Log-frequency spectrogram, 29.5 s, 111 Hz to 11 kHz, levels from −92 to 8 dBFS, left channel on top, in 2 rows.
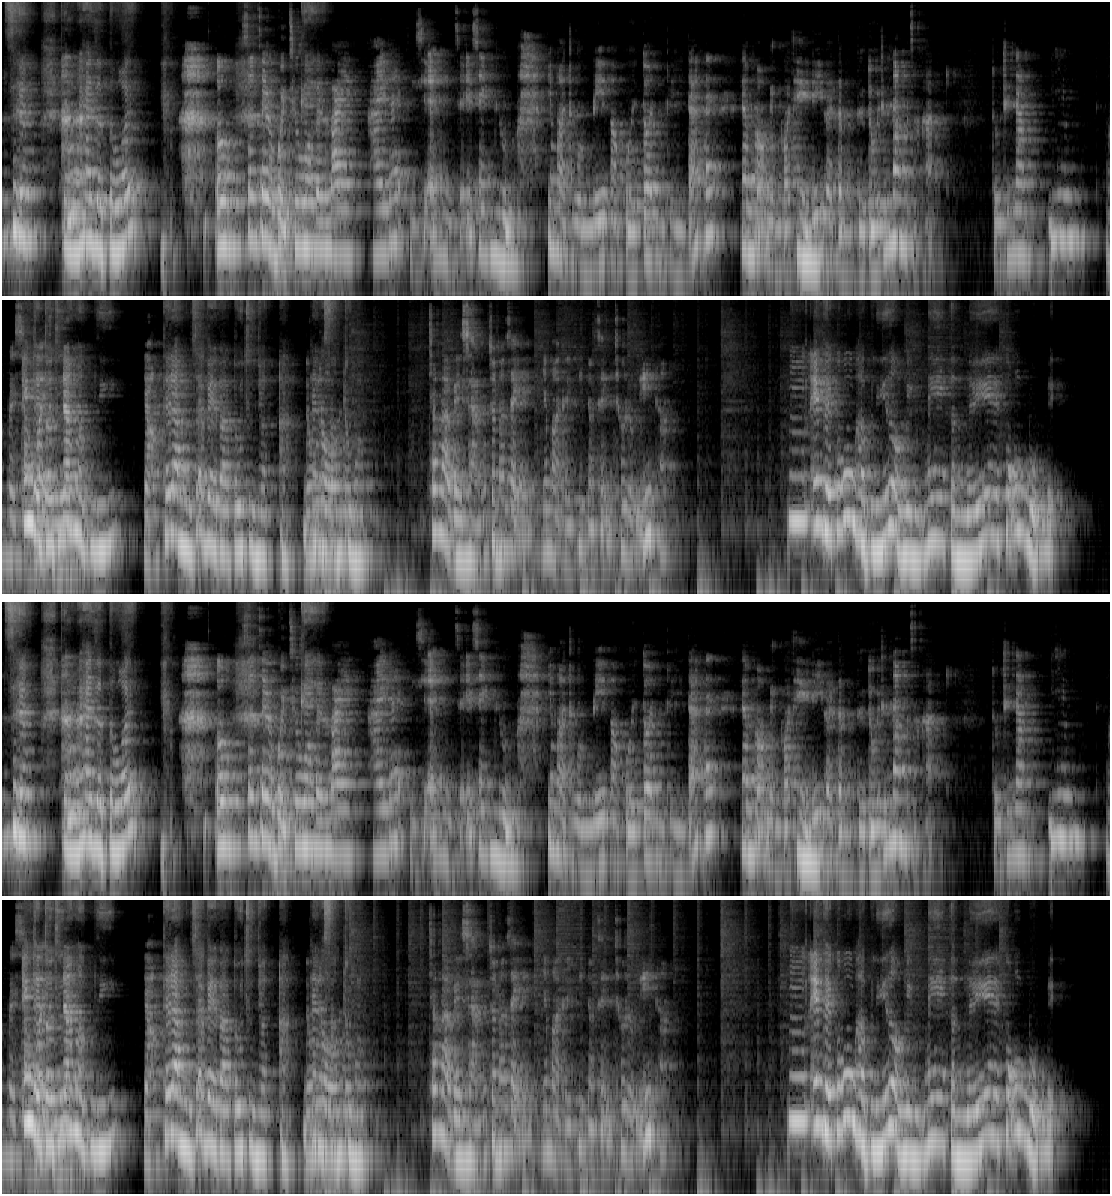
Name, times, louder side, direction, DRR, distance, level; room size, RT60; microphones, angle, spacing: voice 1, 0.0-1.9 2.1-2.3 4.0-4.4 6.5-6.9 10.6-10.9 14.0-14.4 15.0-16.4 16.9-18.6 18.9-19.7 20.8-21.5 25.2-28.8, right 1 dB, 20° right, 9 dB, 0.7 m, -23 dB
voice 2, 0.8-1.1 2.4-12.4 13.2-13.8 14.7-15.7 16.7-16.9 18.8-19.7 20.5-23.7, left 1 dB, 10° left, 3 dB, 1.9 m, -29 dB
sound 1, 19.1-28.2, right 1 dB, 60° right, 2.3 m, -46 dB
19.5 x 19.5 x 3.2 m, 0.70 s
head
